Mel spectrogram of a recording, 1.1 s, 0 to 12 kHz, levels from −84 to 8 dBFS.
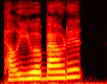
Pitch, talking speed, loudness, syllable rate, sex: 245 Hz, 225 wpm, -16 LUFS, 5.9 syllables/s, female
